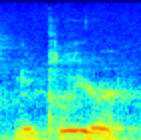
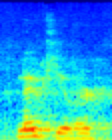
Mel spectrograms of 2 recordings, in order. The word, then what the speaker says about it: nuclear: how it's it's not that's not how it's pronounced like what do you mean it's nuclear like no no nuclear nuclear you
